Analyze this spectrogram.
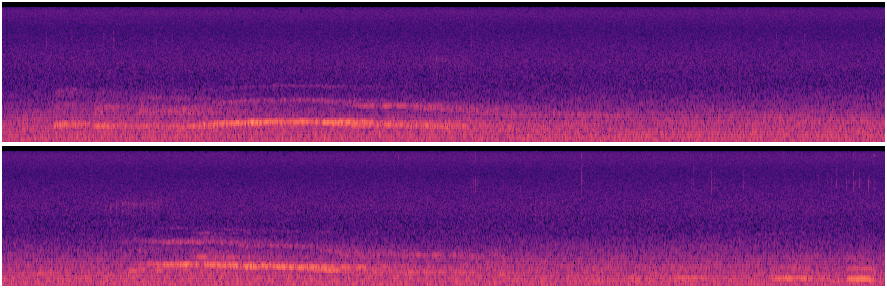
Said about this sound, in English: Here go the coyotes.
